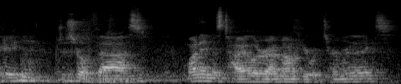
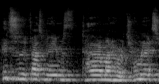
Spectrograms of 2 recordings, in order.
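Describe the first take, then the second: First: It is said slowly, calmly. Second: It is said quickly, rushed.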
